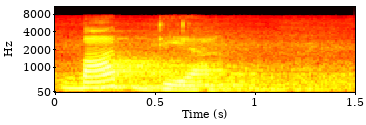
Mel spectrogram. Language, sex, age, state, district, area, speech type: Assamese, female, 45-60, Assam, Tinsukia, rural, read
